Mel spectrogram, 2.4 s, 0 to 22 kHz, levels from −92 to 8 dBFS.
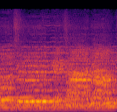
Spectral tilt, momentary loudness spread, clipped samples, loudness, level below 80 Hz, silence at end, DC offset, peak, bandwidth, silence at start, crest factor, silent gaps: -5 dB/octave; 5 LU; under 0.1%; -18 LUFS; -62 dBFS; 0 s; under 0.1%; -4 dBFS; 15 kHz; 0 s; 14 dB; none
